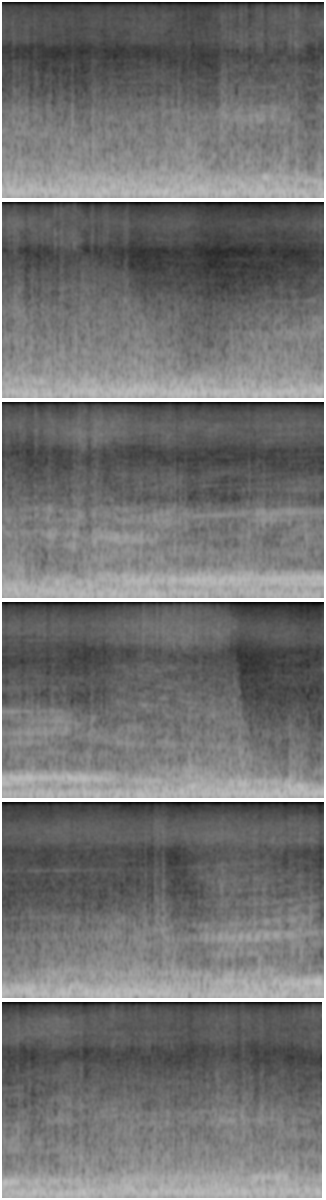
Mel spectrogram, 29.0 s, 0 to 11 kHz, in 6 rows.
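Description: Kawasaki Ninja 400 parallel-twin engine on an aftermarket full exhaust, running hard on track. Its pitch climbs under acceleration, drops away about two-thirds through as the rider slows, then climbs again. Heavy wind rush on the microphone runs underneath.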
